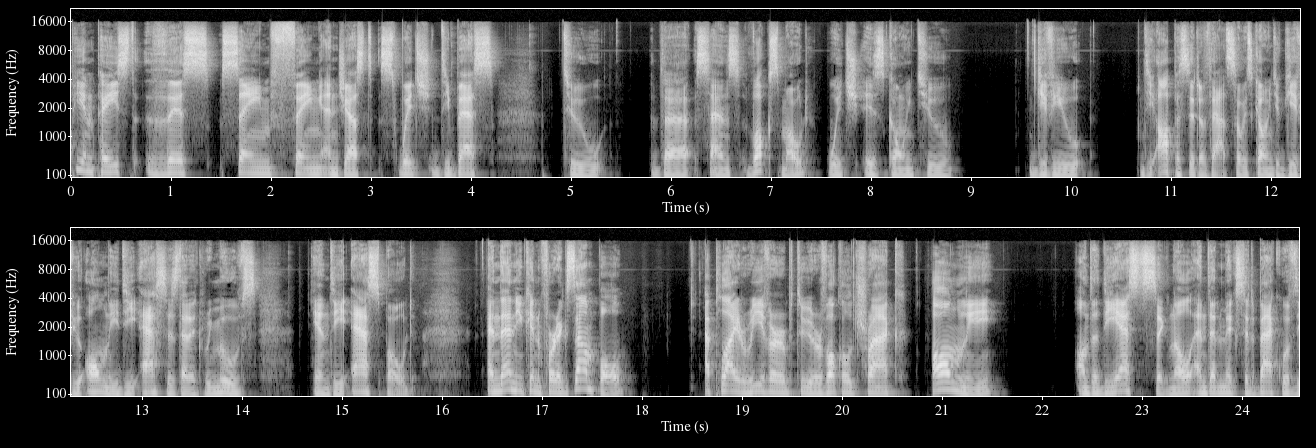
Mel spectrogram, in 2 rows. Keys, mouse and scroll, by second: 2.9 click, 3.8 click, 14.2 click.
